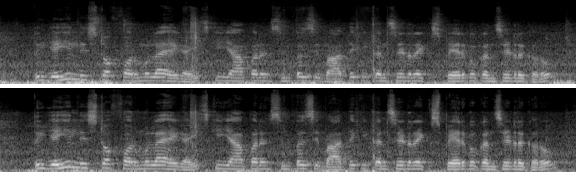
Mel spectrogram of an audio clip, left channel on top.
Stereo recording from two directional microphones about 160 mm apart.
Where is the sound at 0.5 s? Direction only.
35° right (ahead or behind).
